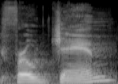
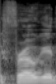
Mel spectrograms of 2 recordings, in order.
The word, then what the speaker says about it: Frogan: And I've been getting told that I'm pronouncing her name wrong. It's actually Fro Jan. Hell no. I'm not saying it like that. She will forever be Frogan to me.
